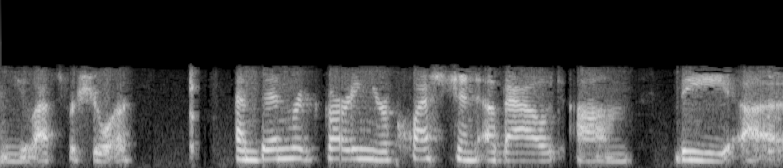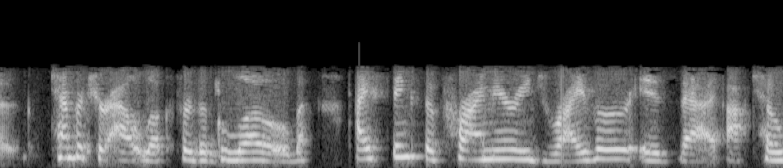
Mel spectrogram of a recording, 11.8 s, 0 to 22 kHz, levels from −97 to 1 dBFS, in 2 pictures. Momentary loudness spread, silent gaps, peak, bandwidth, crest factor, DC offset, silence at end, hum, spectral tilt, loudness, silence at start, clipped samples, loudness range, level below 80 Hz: 7 LU; none; 0 dBFS; 4.5 kHz; 18 dB; under 0.1%; 0 s; none; -9.5 dB/octave; -17 LUFS; 0 s; under 0.1%; 1 LU; -58 dBFS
